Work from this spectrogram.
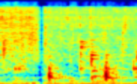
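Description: Masala with green chili frying in a pan for a mutton liver dish, a steady close sizzle with a few soft stirring scrapes, no talk.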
